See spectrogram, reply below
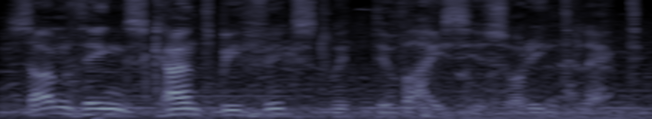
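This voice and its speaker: An actor playing a blunt, firm warrior hero serving as a judge in a video game. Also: male voice, low-pitched, lively intonation, unhurried. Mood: stern. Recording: game soundtrack music underneath.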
